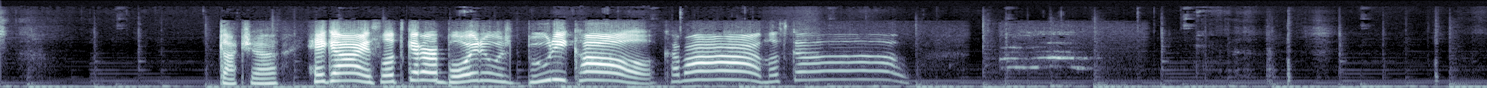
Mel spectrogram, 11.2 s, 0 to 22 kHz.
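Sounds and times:
speech: 0:01.6 - 0:06.9
cat meowing: 0:07.5 - 0:08.2.

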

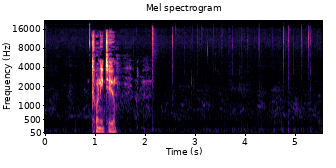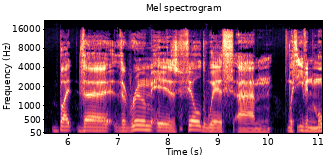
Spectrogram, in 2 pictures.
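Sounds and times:
fire crackling in a large four-sided stone fireplace: 0:00.0 - 0:11.0
speech: 0:01.0 - 0:01.6, 0:05.7 - 0:11.0.

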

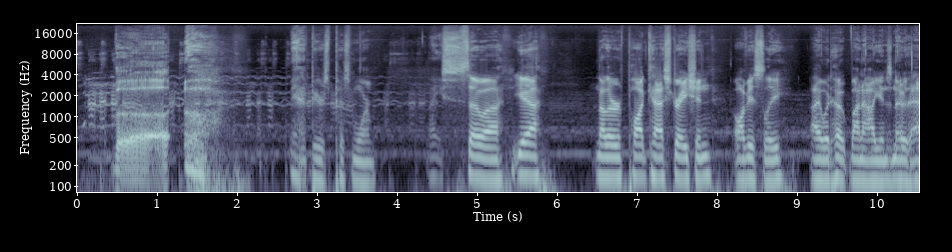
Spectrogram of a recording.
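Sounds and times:
speech: 0:00.5 - 0:01.2, 0:02.9 - 0:03.8, 0:04.4 - 0:10.5
loud throaty burp: 0:00.5 - 0:01.9.

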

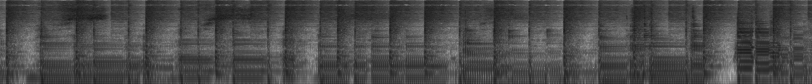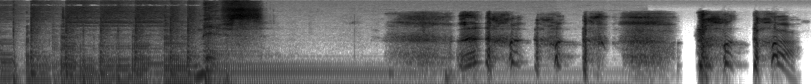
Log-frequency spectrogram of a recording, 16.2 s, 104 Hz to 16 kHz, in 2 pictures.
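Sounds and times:
music: 0:00.0 - 0:12.6
person coughing: 0:12.4 - 0:14.4, 0:15.1 - 0:16.2
throat clearing: 0:12.5 - 0:14.3, 0:15.1 - 0:16.2.

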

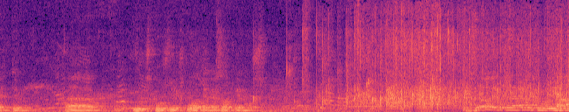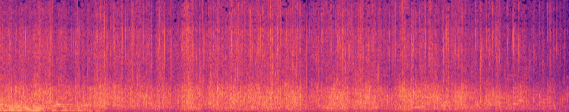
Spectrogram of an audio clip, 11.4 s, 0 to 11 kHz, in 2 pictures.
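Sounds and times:
speech: 0:00.1 - 0:02.8, 0:05.1 - 0:06.9
large outdoor crowd clapping at a harbour square: 0:02.8 - 0:11.3.

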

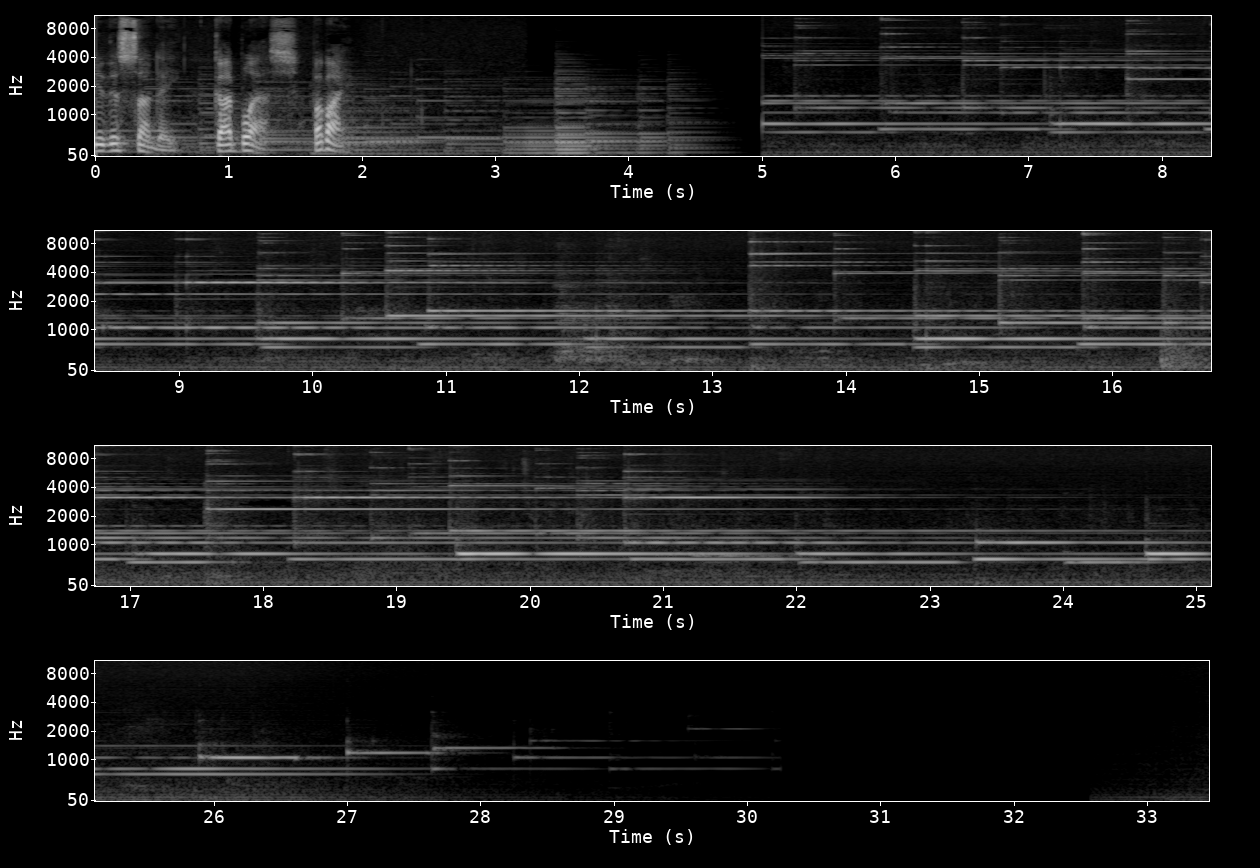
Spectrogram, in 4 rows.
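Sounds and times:
speech: 0:00.0 - 0:02.0
handbell choir ringing at a United Methodist church: 0:05.0 - 0:30.1.

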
